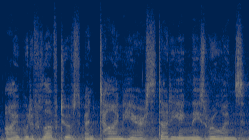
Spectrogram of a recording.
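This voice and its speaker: A woman's voice: lowish voice, steady tone, normal speed, noisy background, natural voice. A woman voicing a thoughtful, curious alien researcher in a video game, reflective and articulate. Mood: wistful.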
